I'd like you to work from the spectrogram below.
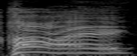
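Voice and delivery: high loud bubbly hi; mock elated greeting. To the crowd, showing elation, a high loud chirpy hi. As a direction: burst out like an overjoyed host.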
